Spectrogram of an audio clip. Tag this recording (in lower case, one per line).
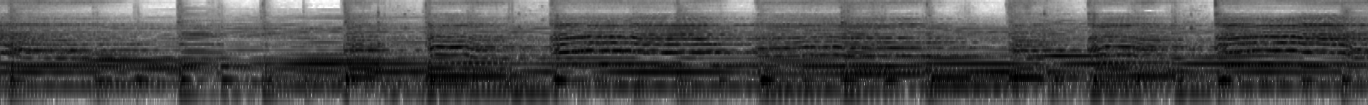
music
